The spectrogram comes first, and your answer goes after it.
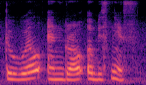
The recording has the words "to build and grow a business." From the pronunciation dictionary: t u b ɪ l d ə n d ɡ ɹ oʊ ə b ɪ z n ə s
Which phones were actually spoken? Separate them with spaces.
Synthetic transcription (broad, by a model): t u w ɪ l ə n ɡ ɹ oʊ ə b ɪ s n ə s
